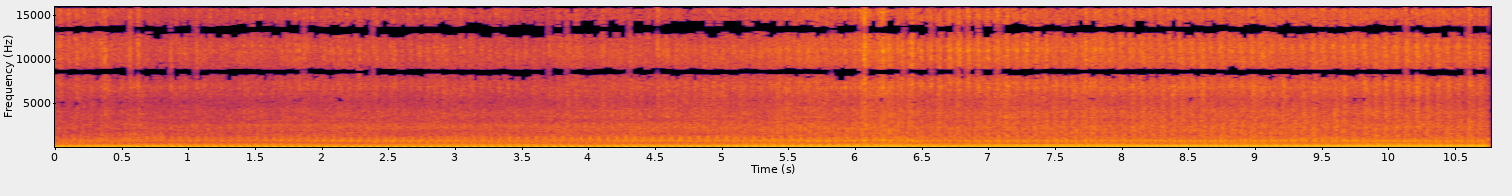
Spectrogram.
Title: Beko washing machine banging problem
